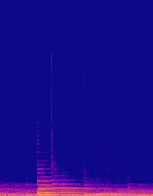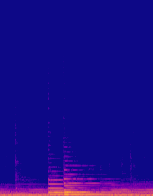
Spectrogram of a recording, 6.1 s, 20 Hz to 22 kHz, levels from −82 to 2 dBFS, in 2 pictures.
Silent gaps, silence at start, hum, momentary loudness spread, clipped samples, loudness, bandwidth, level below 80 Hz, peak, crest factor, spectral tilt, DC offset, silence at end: none; 0 s; none; 10 LU; under 0.1%; -28 LUFS; 4.1 kHz; -60 dBFS; -8 dBFS; 18 dB; -11 dB/octave; under 0.1%; 0 s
